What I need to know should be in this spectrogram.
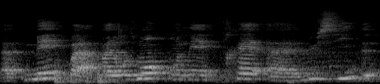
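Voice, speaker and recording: A woman's voice: on the high side, expressive, a little slow, distant mic, crowd noise. A woman whose first languages are Yoruba and Fon gives a conference talk, speaking hesitantly with many fillers and restarts. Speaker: speaker at a masterclass. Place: conference room. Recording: echoey hall, from afar, faint noise.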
